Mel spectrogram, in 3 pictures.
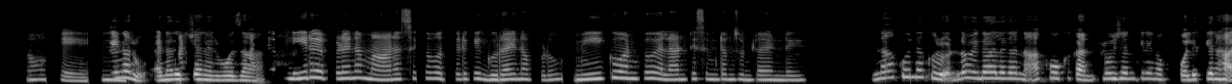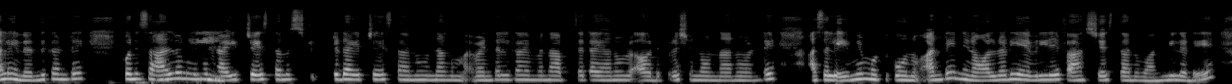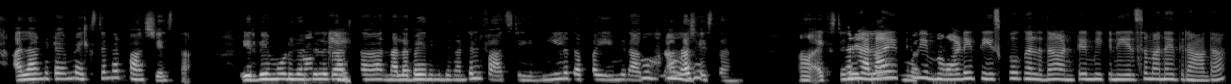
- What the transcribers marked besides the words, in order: distorted speech; in English: "అనొరెక్సియా నెర్వోజా"; in English: "సింప్టమ్స్"; in English: "కన్‌క్లూజన్‌కి"; giggle; other background noise; in English: "డైట్"; in English: "స్ట్రిక్ట్ డైట్"; in English: "మెంటల్‌గా"; in English: "అప్సెట్"; in English: "డిప్రెషన్‌లో"; in English: "ఆల్రెడీ ఎవ్రీ డే ఫాస్ట్"; in English: "వన్ మీల్ ఎ డే"; in English: "ఎక్స్‌టెండెడ్ ఫాస్ట్"; in English: "ఫాస్ట్"; in English: "ఎక్స్‌టెండెడ్ ఫాస్టింగ్"; in English: "బాడీ"
- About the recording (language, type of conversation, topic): Telugu, podcast, శరీరంలో కనిపించే సంకేతాల ద్వారా మానసిక ఒత్తిడిని ఎలా గుర్తించవచ్చు?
